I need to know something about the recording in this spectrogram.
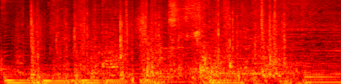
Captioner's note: books fall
